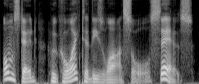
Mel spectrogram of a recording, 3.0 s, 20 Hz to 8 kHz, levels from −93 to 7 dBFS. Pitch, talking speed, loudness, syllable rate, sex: 135 Hz, 140 wpm, -18 LUFS, 4.2 syllables/s, male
